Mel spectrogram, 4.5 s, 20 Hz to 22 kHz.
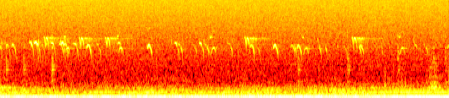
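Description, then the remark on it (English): Excited calls from a big wild bird flock of about 17 to 20 birds, including calls from bird 306, many short high-pitched chirps overlapping in quick irregular bursts above a steady low engine-like rumble, no speech. “Still some excitement calls from bird 306 here.”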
